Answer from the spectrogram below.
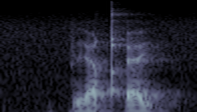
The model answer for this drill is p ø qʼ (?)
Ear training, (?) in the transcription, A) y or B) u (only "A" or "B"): A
